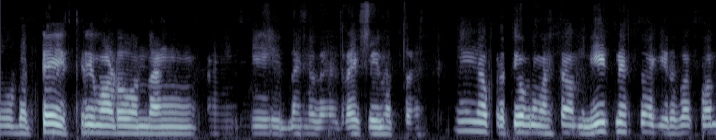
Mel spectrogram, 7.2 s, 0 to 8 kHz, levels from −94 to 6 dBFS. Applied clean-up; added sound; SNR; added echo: neural mask model DeepFilterNet 3.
